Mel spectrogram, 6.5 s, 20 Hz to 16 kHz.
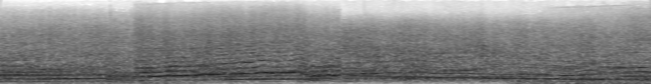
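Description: Ascari KZ1R race cars running on track, a continuous layered engine drone with shifting pitches as several cars rev together, steady and loud throughout.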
